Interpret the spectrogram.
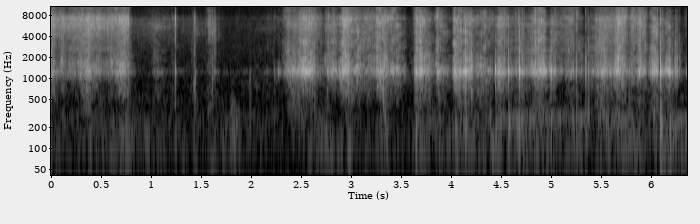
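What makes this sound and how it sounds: Long red nails scratch the flat inner surface and the edge of an empty corrugated cardboard box. Dry, rasping scratches with a bright hiss and a steady scraping tone come in bursts, with a quieter stretch of faint ticks. The scratching then resumes denser and louder to the end.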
